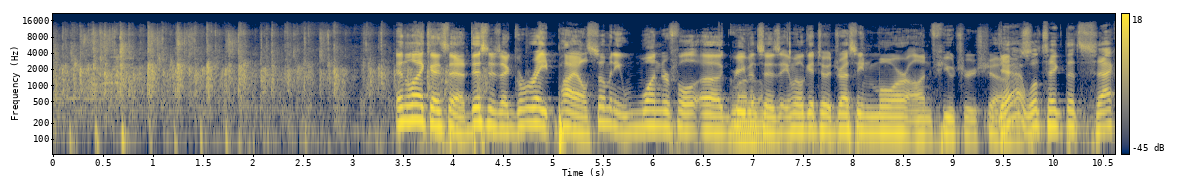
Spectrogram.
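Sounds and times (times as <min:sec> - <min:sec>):
crowd applauding: 0:00.0 - 0:04.4
speech: 0:03.4 - 0:10.6.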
